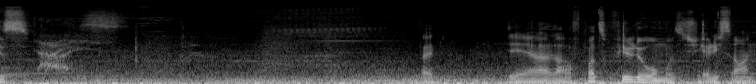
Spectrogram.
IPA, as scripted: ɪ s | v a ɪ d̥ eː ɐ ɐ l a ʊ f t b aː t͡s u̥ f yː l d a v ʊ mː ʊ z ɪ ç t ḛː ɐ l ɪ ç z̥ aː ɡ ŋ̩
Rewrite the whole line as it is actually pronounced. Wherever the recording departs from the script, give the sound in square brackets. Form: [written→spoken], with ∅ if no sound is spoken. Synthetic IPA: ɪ s | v a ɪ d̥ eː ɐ ɐ l a ʊ f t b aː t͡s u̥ f [yː→iː] l d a [v→ʁ] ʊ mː ʊ [z→s] ɪ ç [t→ʔ] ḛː ɐ l ɪ ç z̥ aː ɡ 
